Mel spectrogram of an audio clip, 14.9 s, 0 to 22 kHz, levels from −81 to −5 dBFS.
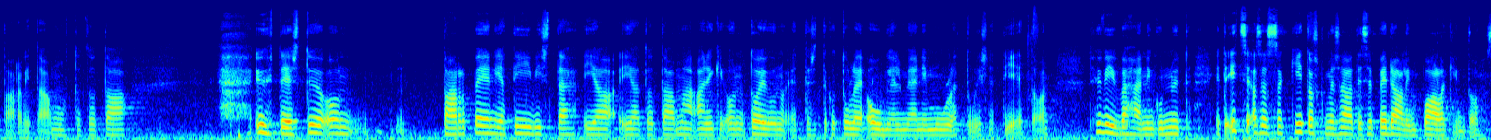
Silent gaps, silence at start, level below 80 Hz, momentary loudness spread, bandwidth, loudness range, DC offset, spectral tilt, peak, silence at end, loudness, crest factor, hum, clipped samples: none; 0 s; -52 dBFS; 14 LU; 18 kHz; 3 LU; under 0.1%; -5 dB/octave; -18 dBFS; 0 s; -36 LUFS; 18 dB; none; under 0.1%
